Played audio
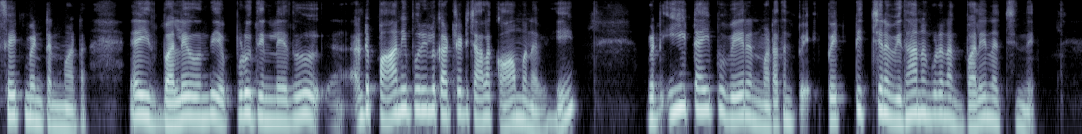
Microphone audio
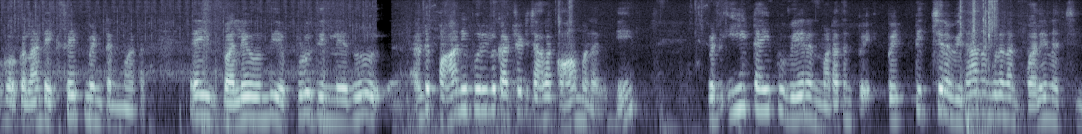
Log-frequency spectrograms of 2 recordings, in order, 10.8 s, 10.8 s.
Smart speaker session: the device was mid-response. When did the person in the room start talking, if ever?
none

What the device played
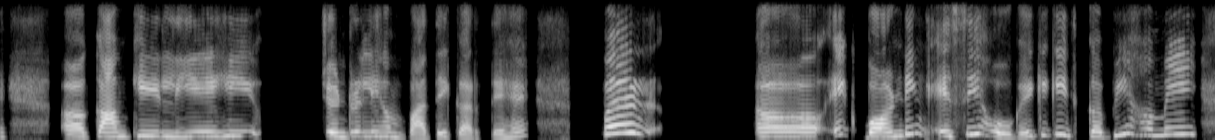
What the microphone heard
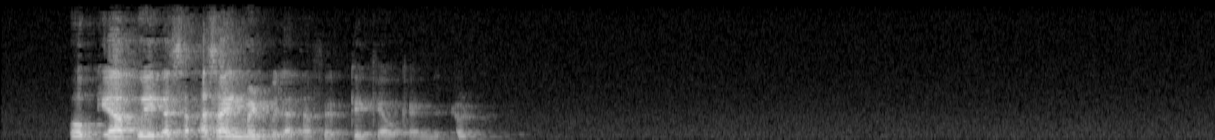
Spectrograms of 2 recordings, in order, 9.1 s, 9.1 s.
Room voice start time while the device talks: 0.6 s

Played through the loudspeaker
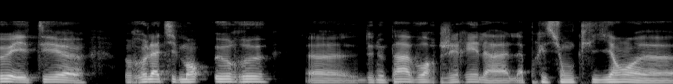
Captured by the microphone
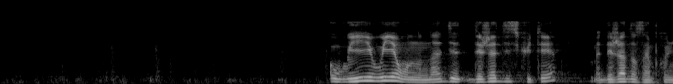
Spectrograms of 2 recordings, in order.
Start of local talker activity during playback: 3.3 s

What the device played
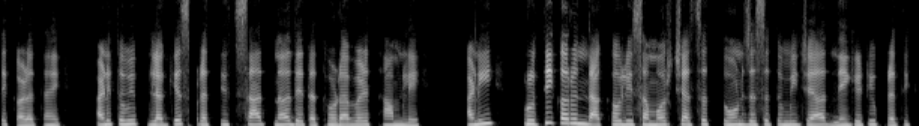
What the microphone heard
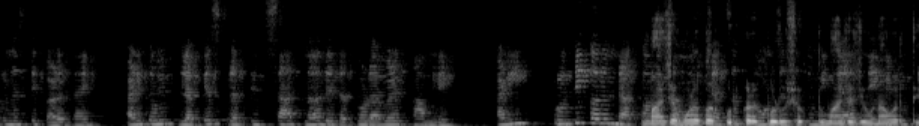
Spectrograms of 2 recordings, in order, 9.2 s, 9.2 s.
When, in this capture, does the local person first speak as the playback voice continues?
6.5 s

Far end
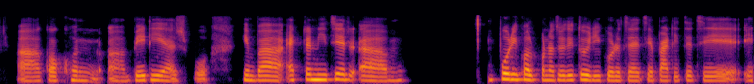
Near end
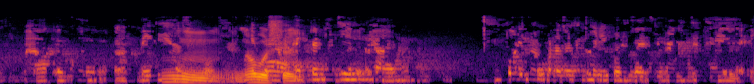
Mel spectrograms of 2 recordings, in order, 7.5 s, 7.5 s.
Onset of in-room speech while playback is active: 1.6 s

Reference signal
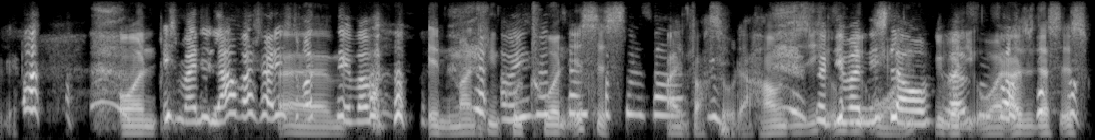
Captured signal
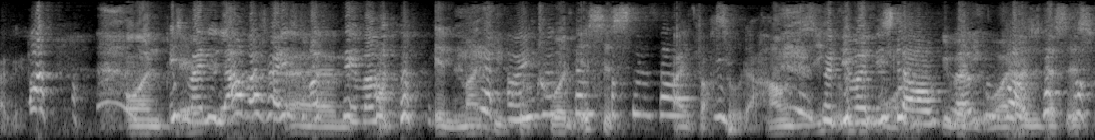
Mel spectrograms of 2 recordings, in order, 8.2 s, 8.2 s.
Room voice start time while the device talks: 1.1 s

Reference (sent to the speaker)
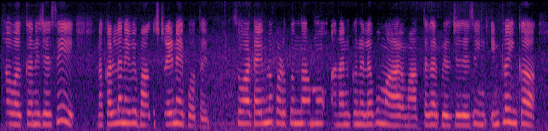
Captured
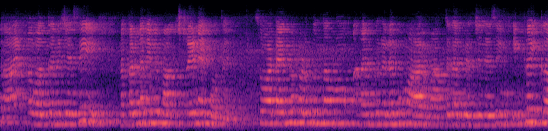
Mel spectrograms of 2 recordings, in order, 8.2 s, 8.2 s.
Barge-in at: none

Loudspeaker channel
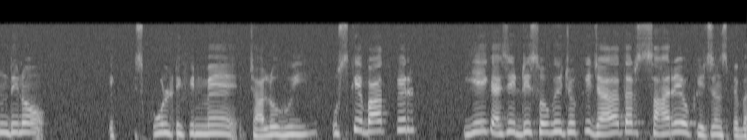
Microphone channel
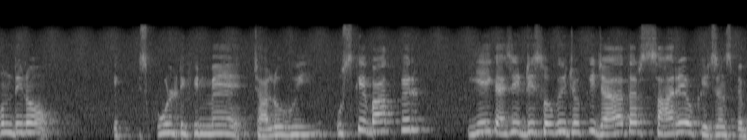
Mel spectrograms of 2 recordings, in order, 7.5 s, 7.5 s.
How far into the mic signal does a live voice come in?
none

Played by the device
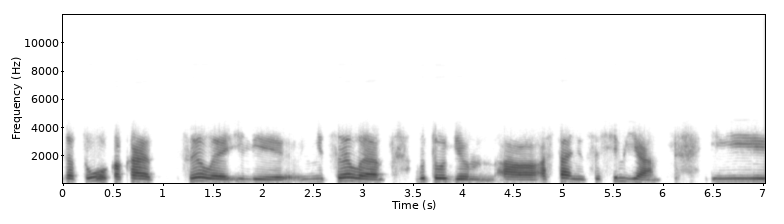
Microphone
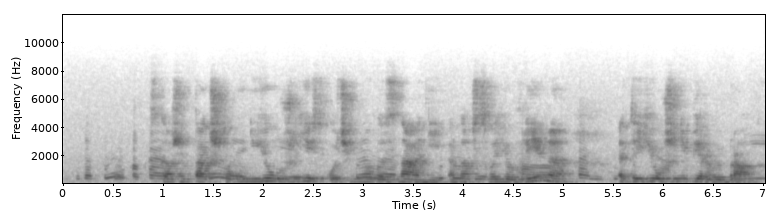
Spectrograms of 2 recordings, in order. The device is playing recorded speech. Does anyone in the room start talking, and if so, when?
0.8 s

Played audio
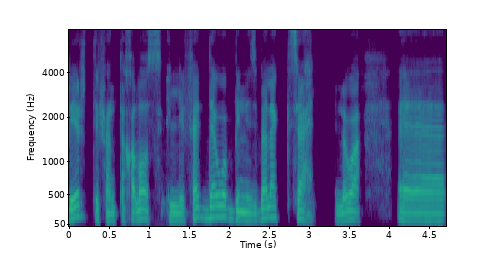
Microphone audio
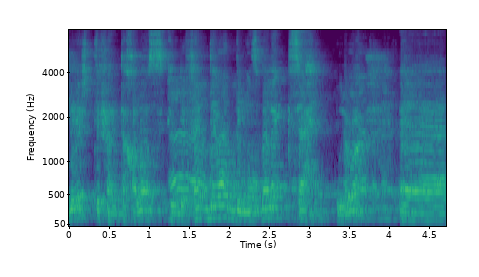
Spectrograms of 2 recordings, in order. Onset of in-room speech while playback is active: 1.2 s

